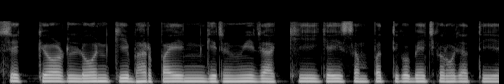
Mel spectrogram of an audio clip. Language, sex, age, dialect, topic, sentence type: Hindi, male, 25-30, Awadhi Bundeli, banking, statement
